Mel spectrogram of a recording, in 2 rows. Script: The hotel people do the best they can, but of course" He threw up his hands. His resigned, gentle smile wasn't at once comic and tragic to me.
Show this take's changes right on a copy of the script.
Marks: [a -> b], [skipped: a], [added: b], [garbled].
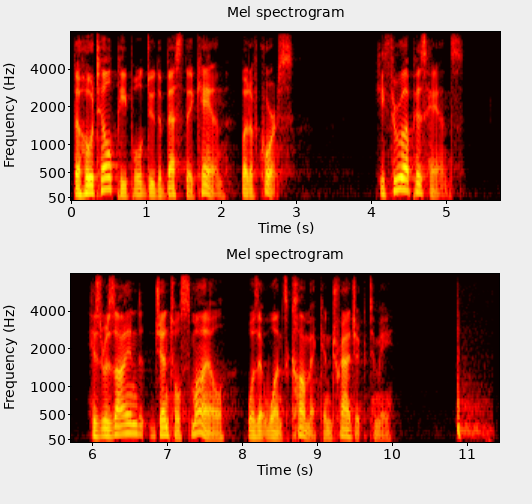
The hotel people do the best they can, but of course" He threw up his hands. His resigned, gentle smile [wasn't -> was] at once comic and tragic to me.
